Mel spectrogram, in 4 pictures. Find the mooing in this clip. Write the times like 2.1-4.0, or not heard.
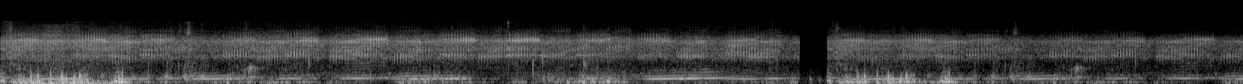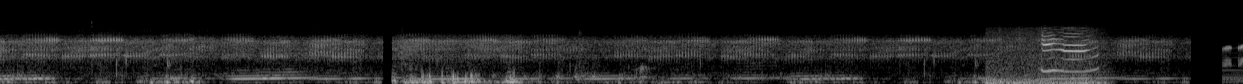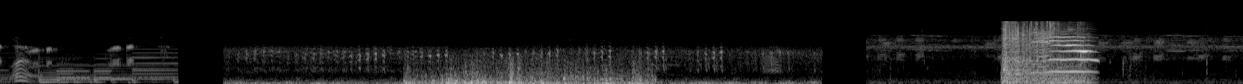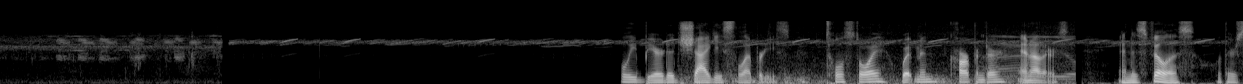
not heard.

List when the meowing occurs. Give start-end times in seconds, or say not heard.
0.2-1.1, 22.2-23.5, 34.9-35.9.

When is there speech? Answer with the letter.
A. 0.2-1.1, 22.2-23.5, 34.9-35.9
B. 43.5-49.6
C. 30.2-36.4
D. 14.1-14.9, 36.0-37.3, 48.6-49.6
B.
